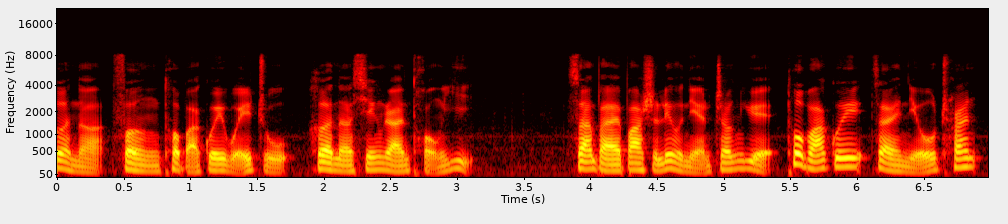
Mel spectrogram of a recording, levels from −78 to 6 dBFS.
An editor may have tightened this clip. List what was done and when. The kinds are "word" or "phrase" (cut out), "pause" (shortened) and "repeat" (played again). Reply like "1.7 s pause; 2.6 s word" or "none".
1.8 s pause; 3.6 s pause; 5.4 s pause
